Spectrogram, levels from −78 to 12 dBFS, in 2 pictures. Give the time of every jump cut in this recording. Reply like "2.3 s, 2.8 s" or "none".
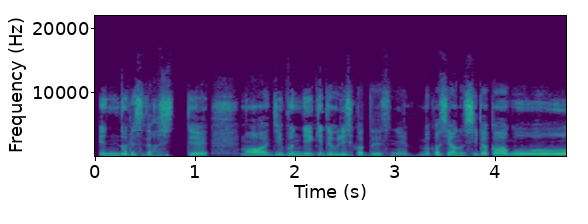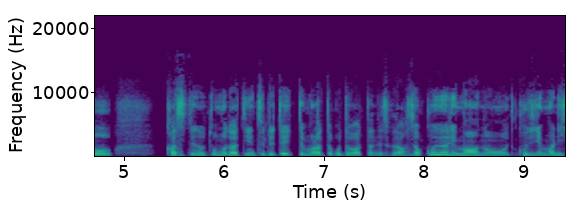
1.4 s

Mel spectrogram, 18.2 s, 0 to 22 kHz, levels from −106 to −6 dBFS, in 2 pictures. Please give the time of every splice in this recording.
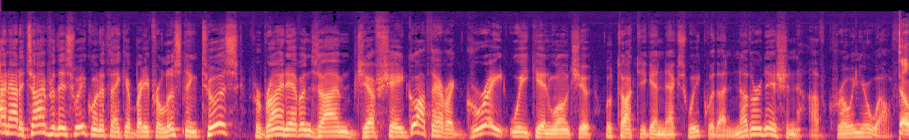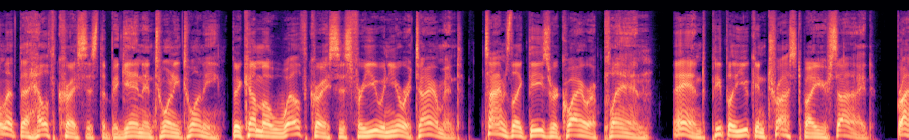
none

